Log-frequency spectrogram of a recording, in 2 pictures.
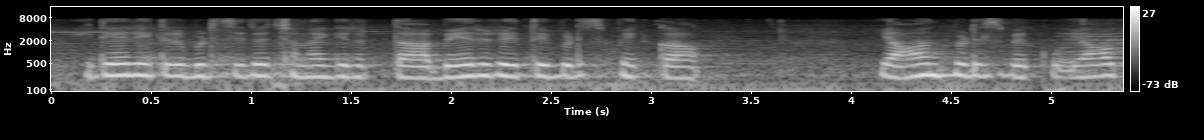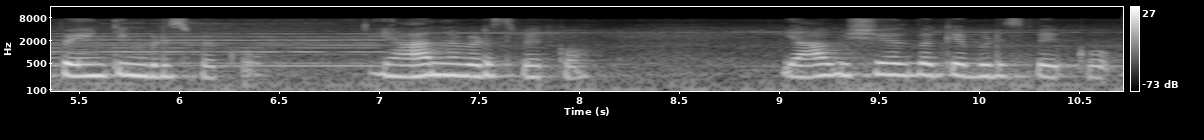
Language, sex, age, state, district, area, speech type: Kannada, female, 18-30, Karnataka, Davanagere, rural, spontaneous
